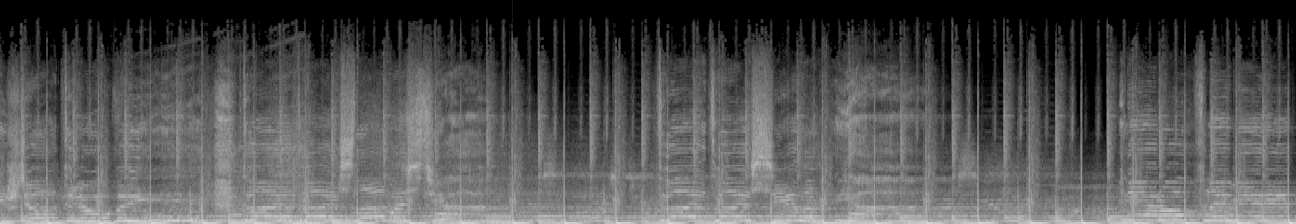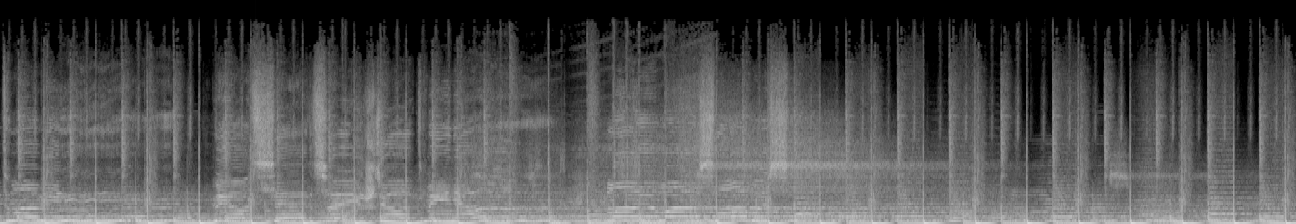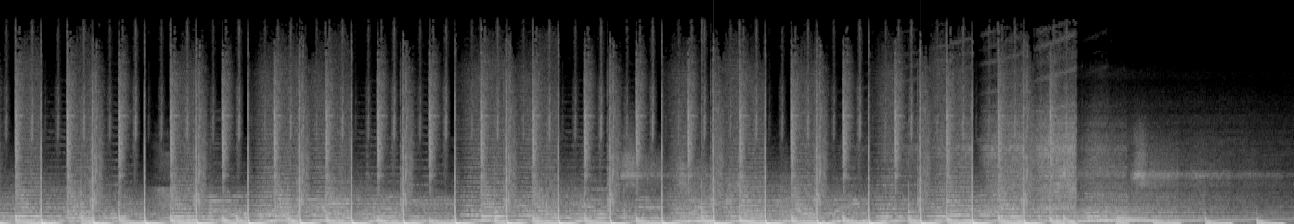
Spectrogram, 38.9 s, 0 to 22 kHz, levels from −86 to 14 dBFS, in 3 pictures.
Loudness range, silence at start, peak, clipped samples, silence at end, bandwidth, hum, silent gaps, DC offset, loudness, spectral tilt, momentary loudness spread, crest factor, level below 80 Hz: 2 LU; 0 s; 0 dBFS; under 0.1%; 0 s; 16 kHz; none; none; under 0.1%; -10 LUFS; -5 dB/octave; 4 LU; 8 dB; -10 dBFS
